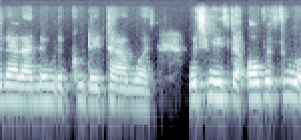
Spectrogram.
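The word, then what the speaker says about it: coup d'état: it's an overthrow but it's not coop but i think a coup i think that's the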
